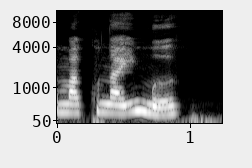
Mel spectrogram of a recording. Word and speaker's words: Macunaíma: Que não é o deus indígena Macunaíma, que a gente chama de Macunaíma, mas que os Macuxis, eles também pronunciam Macunaímã.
